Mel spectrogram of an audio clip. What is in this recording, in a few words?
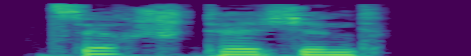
"zerstechend", German; adjectives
